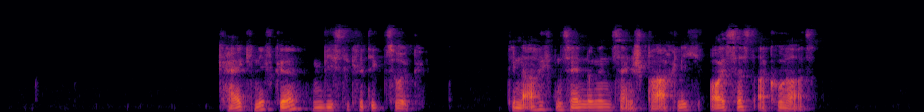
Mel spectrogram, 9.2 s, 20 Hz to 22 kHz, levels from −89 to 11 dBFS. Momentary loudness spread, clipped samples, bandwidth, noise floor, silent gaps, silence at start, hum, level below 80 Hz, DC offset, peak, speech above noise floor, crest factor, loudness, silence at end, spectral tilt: 9 LU; under 0.1%; 9 kHz; -82 dBFS; none; 2.2 s; none; -66 dBFS; under 0.1%; -6 dBFS; 52 dB; 26 dB; -31 LUFS; 1.1 s; -5 dB/octave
